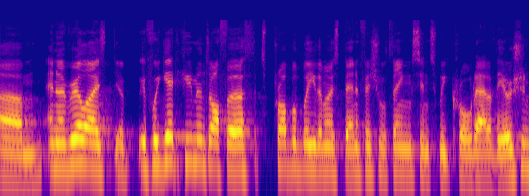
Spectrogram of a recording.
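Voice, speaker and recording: A man's fairly high voice with an Australian accent, very fast, with ordinary pitch variation and big swings in loudness. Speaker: startup founder and CEO. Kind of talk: startup pitch talk to a live audience. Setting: event with live audience. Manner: casual, conversational.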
